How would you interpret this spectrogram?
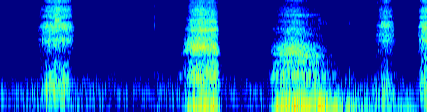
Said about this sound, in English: as I'm exhaling, I hold and then exhale again.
